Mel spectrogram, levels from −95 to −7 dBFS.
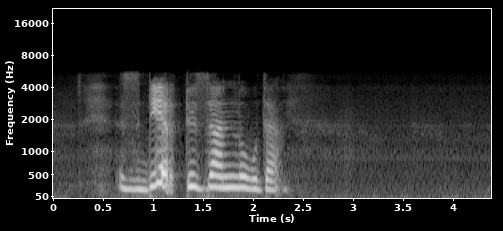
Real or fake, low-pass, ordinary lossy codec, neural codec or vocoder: fake; 5.4 kHz; AAC, 24 kbps; codec, 16 kHz, 0.5 kbps, FunCodec, trained on LibriTTS, 25 frames a second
